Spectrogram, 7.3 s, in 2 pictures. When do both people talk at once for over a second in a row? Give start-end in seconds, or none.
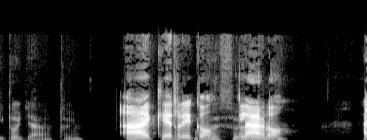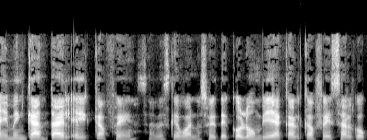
1.2-2.7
